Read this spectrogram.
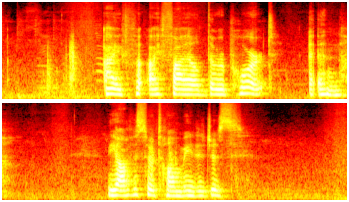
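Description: A young woman speaks in an upset voice close by.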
